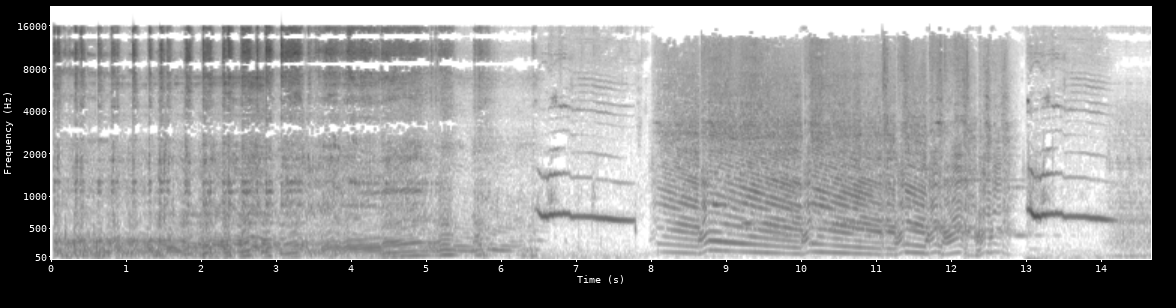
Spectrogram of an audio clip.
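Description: MZ TS 250/1's single-cylinder two-stroke engine revving, rising and falling in pitch for about six seconds. Then a cat meows once, a run of repeating falling sweeps follows, and a second meow comes near the end.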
